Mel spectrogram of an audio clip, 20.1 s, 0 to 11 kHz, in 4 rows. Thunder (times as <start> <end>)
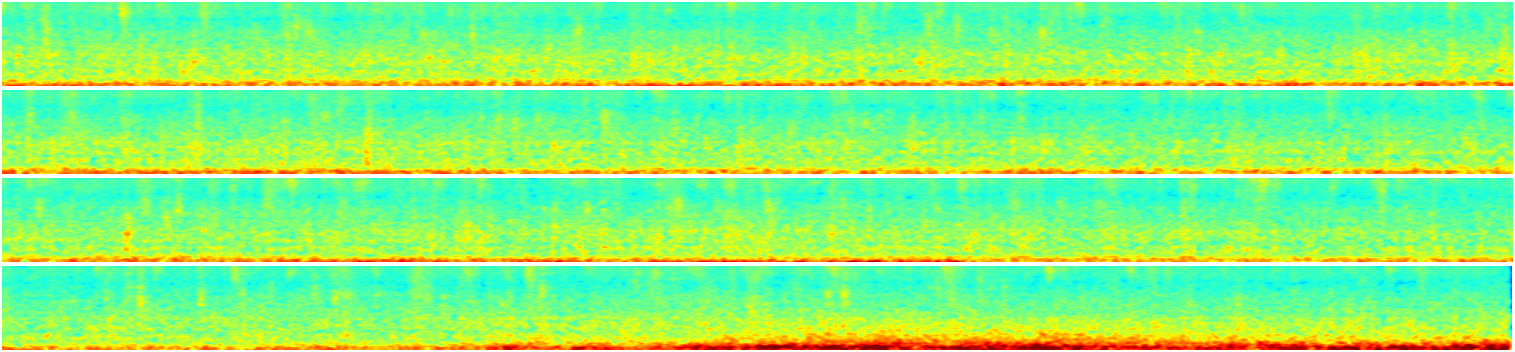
16.7 20.1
